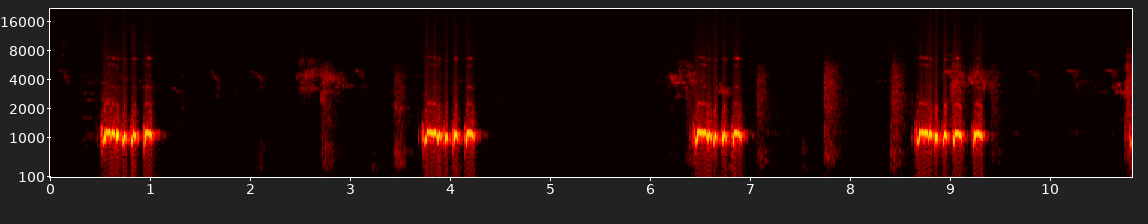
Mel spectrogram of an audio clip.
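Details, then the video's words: Local zebra dove with a strong voice calling: short bursts of quick, rolling coo notes, repeated about every two to three seconds in a quiet setting, with faint clicks between phrases. "perkutut lokal suara besar memanggil"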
